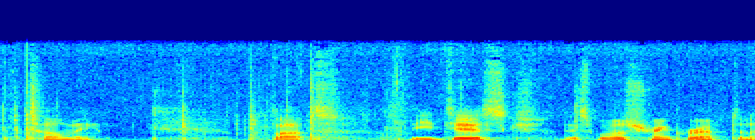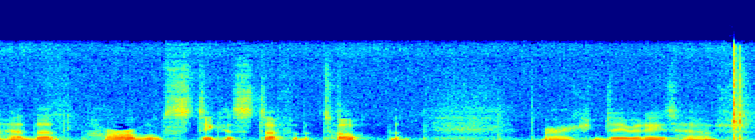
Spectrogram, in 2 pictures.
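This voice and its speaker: A collector vlogger shows off his collection in a casual, rambling show-and-tell full of ums, uhs and wry, self-mocking asides. His voice is low and creaky, with a little hiss or hum on the recording.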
